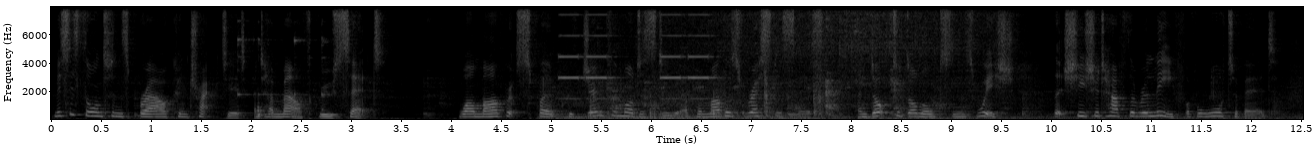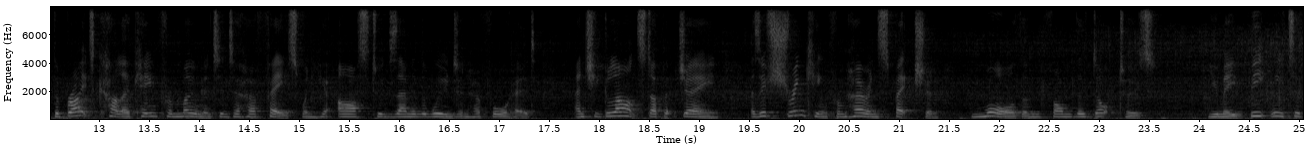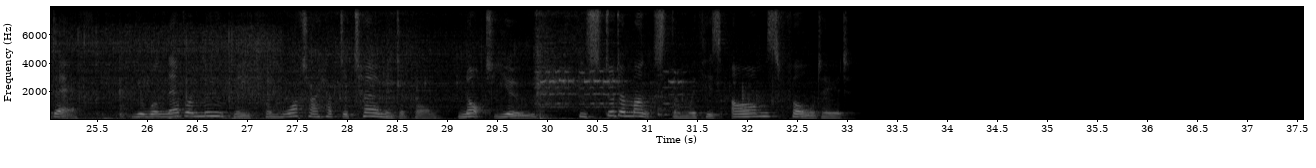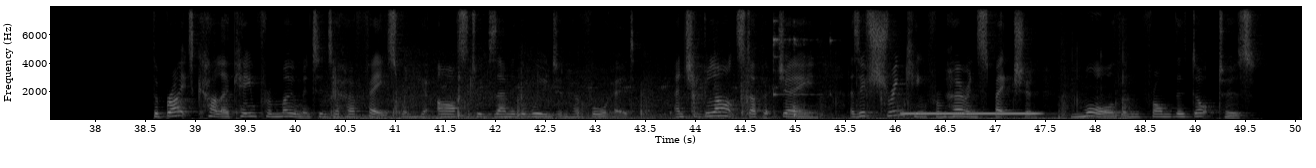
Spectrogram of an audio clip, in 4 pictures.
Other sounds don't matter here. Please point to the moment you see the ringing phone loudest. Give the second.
47 s.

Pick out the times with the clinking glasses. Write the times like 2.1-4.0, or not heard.
1.2-2.8, 44.1-45.4.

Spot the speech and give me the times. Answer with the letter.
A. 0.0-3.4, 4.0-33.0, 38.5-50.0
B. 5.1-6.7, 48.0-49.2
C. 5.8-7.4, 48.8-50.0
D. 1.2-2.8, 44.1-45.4
A.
